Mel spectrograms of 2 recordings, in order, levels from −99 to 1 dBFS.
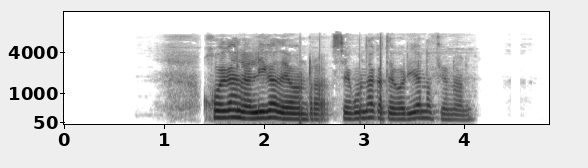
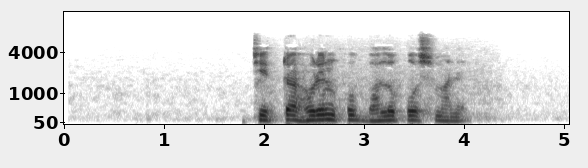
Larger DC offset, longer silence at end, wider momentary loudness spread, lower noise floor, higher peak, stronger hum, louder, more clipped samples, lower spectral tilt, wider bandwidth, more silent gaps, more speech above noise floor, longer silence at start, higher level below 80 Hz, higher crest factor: neither; second, 0.8 s vs 1.05 s; about the same, 15 LU vs 13 LU; second, -46 dBFS vs -75 dBFS; about the same, -2 dBFS vs -2 dBFS; neither; first, -15 LUFS vs -19 LUFS; neither; about the same, -6 dB/octave vs -6.5 dB/octave; about the same, 7.8 kHz vs 7.4 kHz; neither; second, 31 dB vs 57 dB; second, 1.25 s vs 1.9 s; about the same, -56 dBFS vs -58 dBFS; about the same, 16 dB vs 20 dB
